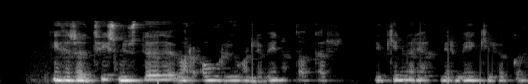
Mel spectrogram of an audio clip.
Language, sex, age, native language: Icelandic, female, 40-49, Icelandic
